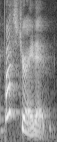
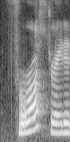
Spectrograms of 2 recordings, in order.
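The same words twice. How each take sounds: First: The R sounds are dropped, New York style. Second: The R sounds are fully pronounced.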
